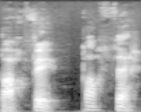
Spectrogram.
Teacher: And of course that T on the end is silent.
